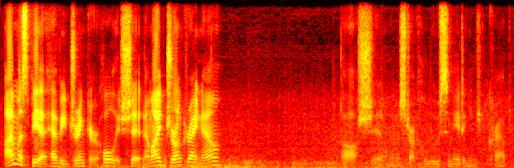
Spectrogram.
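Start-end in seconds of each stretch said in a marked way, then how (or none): none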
